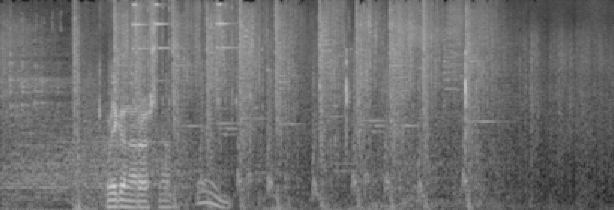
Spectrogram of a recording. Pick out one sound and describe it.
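Spell effects crash and whoosh during a game battle.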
